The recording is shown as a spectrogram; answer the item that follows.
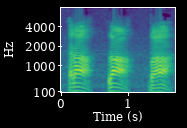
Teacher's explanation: ketika tebal ya dia akan otomatis mengangkat bagian pangkal lidah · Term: Huruf tebal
